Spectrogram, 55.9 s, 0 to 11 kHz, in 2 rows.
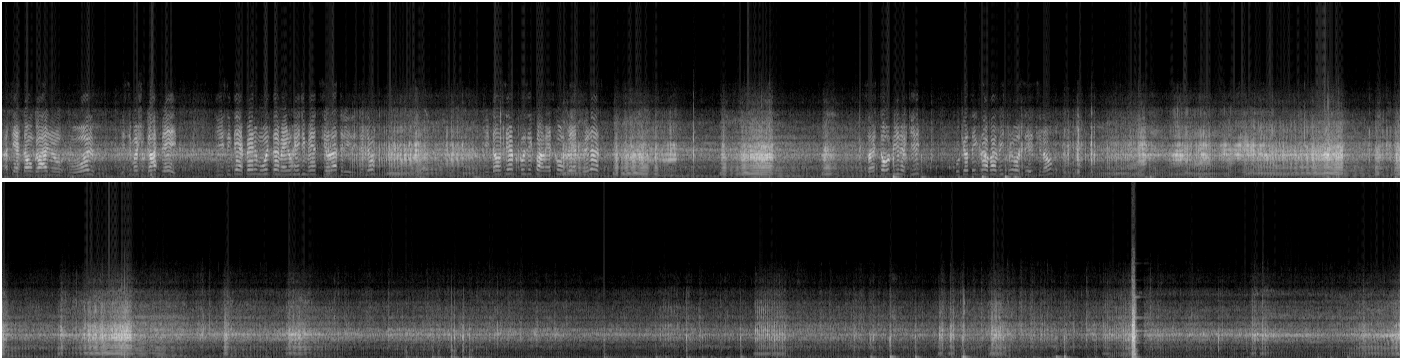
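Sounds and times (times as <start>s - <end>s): motorcycle engine revving: 0.0s - 55.9s
bike clattering over rough ground: 16.4s - 26.8s, 34.4s - 55.9s.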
